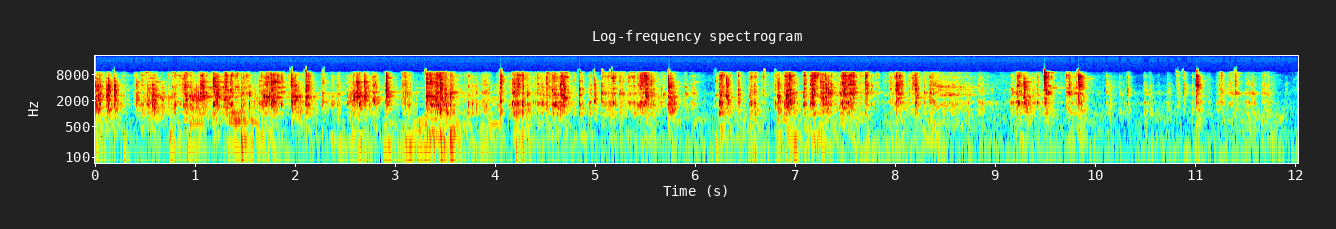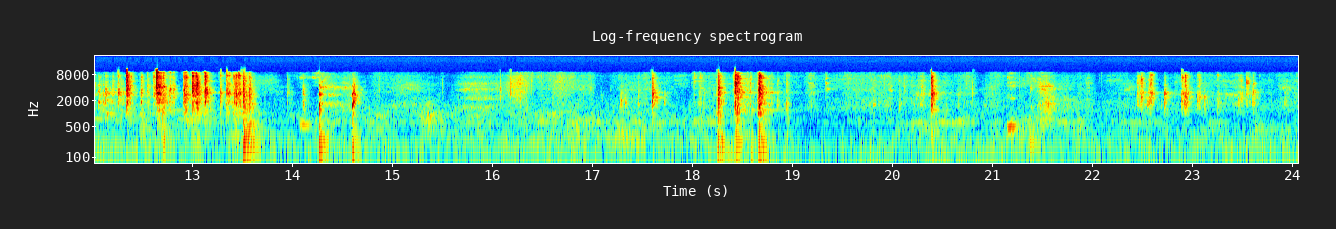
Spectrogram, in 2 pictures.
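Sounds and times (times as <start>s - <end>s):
metallic clicking and scraping: 0.0s - 14.9s, 16.8s - 24.0s.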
